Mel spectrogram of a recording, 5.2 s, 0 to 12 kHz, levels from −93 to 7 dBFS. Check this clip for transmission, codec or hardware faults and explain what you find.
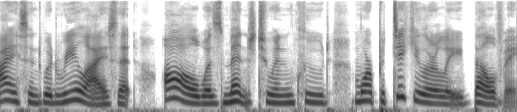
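No transmission, codec or hardware faults turn up anywhere in this speech clip.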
